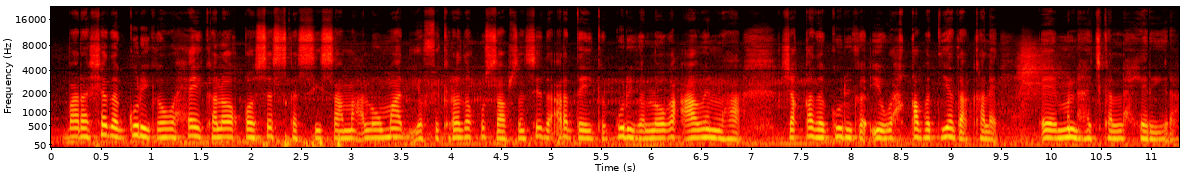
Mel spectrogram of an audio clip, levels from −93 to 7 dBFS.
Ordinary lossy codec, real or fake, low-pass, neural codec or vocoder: none; real; none; none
